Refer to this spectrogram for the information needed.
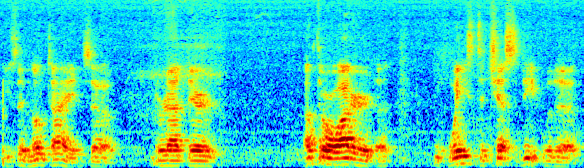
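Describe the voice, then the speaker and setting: Noticeable background noise surrounds a man who speaks at a fairly slow pace. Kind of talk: family storytelling.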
